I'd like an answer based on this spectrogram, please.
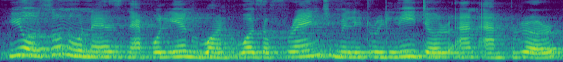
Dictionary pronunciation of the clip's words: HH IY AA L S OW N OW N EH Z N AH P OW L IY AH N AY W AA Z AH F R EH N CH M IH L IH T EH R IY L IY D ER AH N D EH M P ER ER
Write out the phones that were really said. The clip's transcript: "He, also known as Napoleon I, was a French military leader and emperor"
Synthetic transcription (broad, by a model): HH IY AA L S OW N OW N EH Z N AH P OW L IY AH N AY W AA Z AH F R EH N CH M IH L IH T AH R IY L IY D ER AH N D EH M P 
